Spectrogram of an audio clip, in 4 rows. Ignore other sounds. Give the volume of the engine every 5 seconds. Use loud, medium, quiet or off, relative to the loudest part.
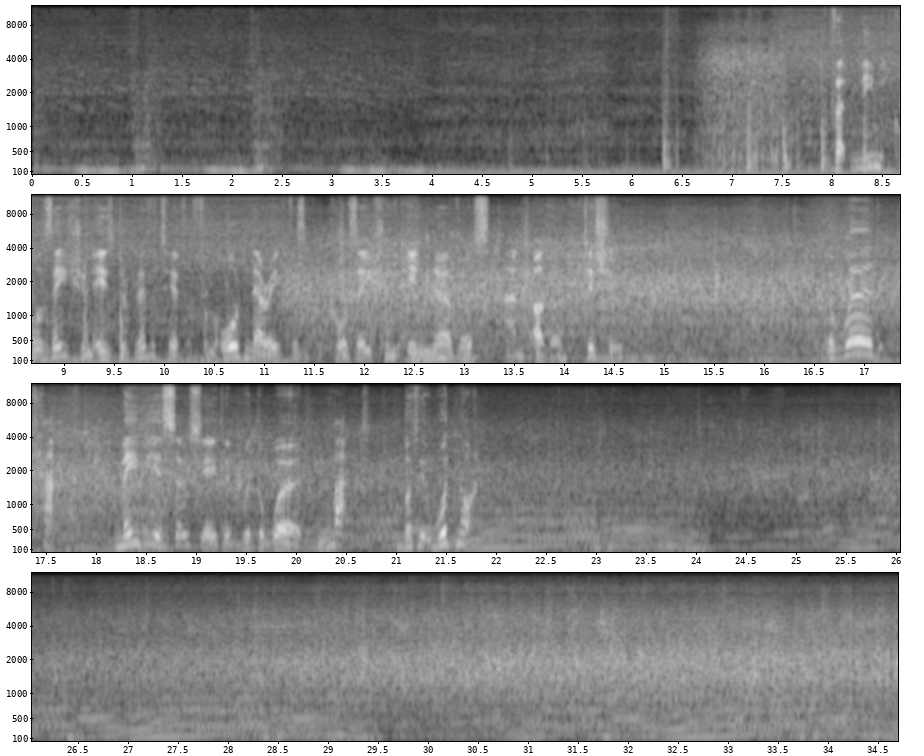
loud, medium, loud, loud, loud, loud, loud.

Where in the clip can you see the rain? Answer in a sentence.
The rain can be heard from 6.6 to 34.6 s.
